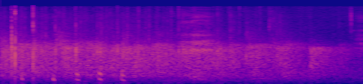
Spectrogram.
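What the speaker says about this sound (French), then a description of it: "Je vous invite à vous lever et à nous acclamer tous" A congregation at a Eucharist celebration at a Marian sanctuary breaks into steady, dense applause that fills the space, with a few sharper claps near the start and the clapping easing slightly toward the end.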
